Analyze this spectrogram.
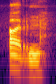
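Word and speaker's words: earn: ई ए आर एन, तो इसको हम पढ़ते हैं अर्न, ऐसे आ अर्न, अर्न।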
